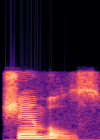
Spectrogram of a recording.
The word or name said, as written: shambles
